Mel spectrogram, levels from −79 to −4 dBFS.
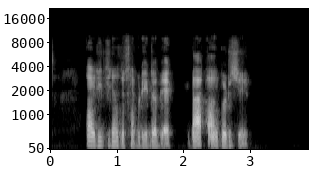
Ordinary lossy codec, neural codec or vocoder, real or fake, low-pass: MP3, 64 kbps; autoencoder, 22.05 kHz, a latent of 192 numbers a frame, VITS, trained on one speaker; fake; 9.9 kHz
